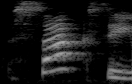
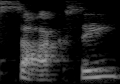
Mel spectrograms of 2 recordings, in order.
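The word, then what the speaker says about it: Soxie: a rescue dog so she spelled like the ball team socks s o X and I added the IE for fun so that's how she got her name and her name is sock C but you see I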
